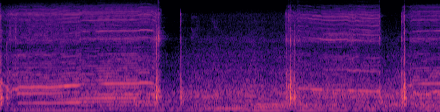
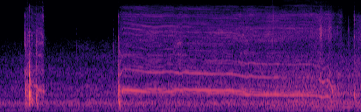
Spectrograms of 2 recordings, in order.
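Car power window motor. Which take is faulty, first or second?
second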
